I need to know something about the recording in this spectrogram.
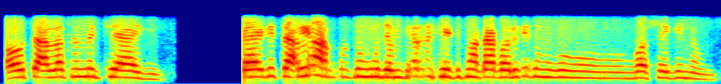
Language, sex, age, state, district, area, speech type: Odia, female, 60+, Odisha, Jharsuguda, rural, conversation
